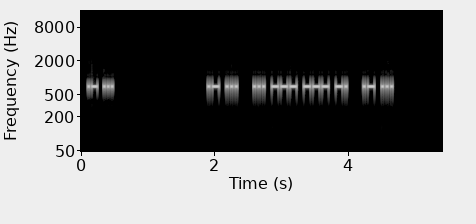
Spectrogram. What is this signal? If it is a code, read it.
Morse code, heard as a keyed tone, about 35 wpm, 700 Hz. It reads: AS AS SOON AS
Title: Speed-Racing - Sets of 3 Words 35wpm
